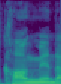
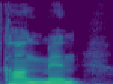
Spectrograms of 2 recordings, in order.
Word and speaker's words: Kangmin: My name's Kongmin. That's how I pronounce it. It's spelled Kangmin, but pronounced Kongmin. In Korean, it's Kangmin, but you know, English, if you make it more Englishy, it's Kongmin.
